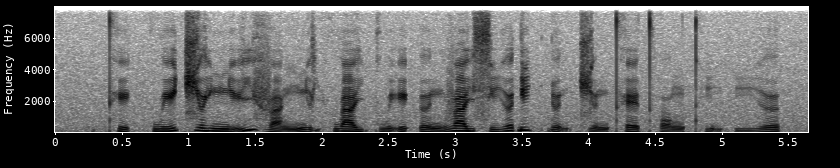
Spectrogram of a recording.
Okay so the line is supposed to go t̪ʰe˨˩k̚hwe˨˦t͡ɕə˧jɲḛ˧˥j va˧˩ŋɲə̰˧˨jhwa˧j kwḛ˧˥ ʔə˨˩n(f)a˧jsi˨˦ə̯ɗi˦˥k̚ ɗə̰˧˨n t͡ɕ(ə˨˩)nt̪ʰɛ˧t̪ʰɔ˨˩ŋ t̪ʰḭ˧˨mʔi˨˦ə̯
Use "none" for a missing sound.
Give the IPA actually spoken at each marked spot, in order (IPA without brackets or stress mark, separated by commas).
v, ə˨˩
